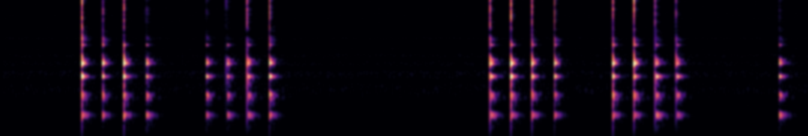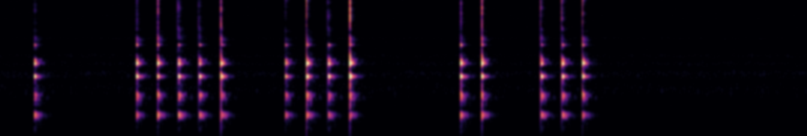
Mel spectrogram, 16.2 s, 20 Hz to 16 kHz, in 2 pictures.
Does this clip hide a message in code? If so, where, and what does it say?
Yes: tap code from 0.8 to 14.0 s, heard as taps on a metal pipe, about 5 knocks a second. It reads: T TAYH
